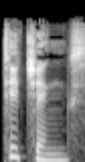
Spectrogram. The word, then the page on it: teachings: British English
